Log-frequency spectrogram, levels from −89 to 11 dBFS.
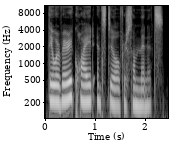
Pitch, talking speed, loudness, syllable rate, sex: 195 Hz, 220 wpm, -17 LUFS, 5.9 syllables/s, female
